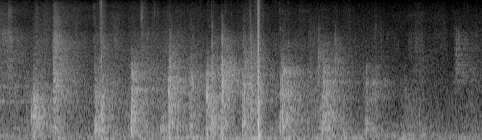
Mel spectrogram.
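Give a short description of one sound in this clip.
Footsteps thud quickly across a floor indoors.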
